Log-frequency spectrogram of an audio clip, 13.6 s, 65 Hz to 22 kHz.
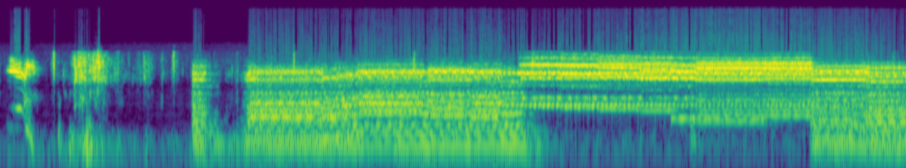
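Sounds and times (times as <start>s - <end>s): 
rough sloshing of water: 0.6s - 2.9s
heavy body-sized splash into water from a ship at sea: 1.0s - 1.9s
sustained loud music: 2.9s - 13.5s.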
